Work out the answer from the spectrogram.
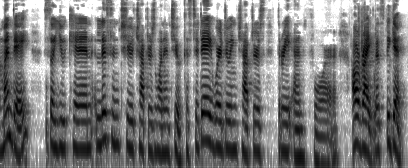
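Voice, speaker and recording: A woman teacher reading a children's book aloud in an expressive, emphatic storytelling manner. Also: medium pitch.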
